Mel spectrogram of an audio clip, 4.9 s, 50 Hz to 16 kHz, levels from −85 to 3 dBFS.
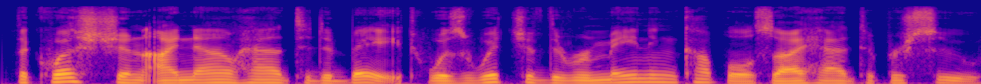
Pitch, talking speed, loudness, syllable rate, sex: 115 Hz, 210 wpm, -19 LUFS, 5.1 syllables/s, male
